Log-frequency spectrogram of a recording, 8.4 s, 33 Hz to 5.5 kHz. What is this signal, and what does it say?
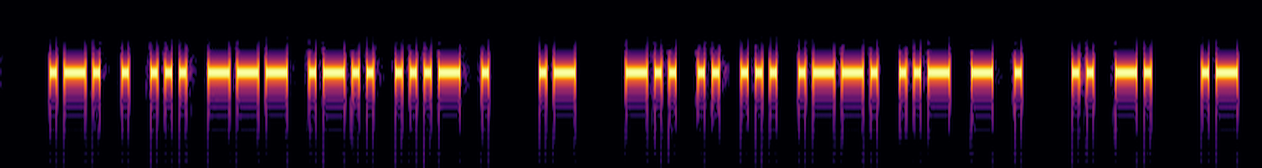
Morse code, heard as a keyed tone, about 25 wpm, 600 Hz. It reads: RESOLVE A DISPUTE IN A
